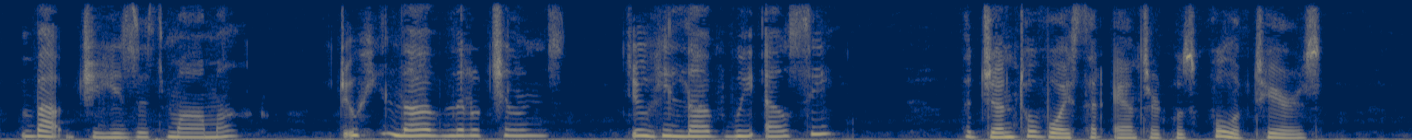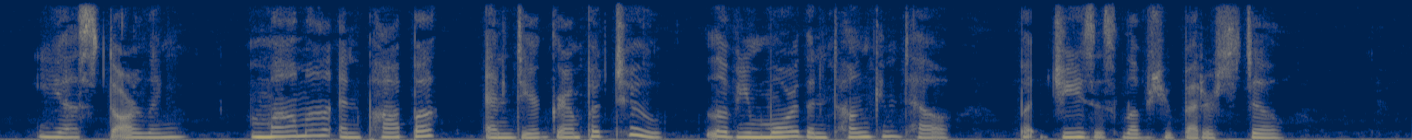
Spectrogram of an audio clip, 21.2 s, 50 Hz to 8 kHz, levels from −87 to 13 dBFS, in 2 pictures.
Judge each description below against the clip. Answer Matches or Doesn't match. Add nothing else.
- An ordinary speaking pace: Doesn't match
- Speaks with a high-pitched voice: Matches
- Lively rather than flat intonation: Doesn't match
